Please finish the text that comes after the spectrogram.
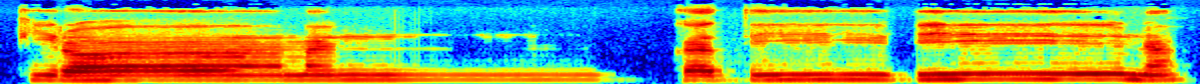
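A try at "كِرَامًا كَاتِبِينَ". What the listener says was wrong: কাতিবিনা পড়েছেন। কাকে টান দিতে হবে, কাফ আলিফ জাবার কা, আলিফ মাদ্দা আছে না, আলিফের ডান দিকে যাবার। আর তি টান দিয়েছেন। তি কিন্তু টান হবে না, তাজের তি হারাকাত।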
